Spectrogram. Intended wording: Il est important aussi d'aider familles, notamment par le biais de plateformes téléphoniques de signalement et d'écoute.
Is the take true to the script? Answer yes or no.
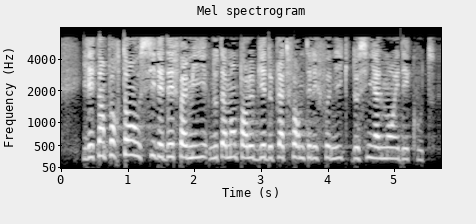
yes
